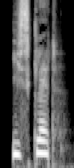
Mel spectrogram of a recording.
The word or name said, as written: isglat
